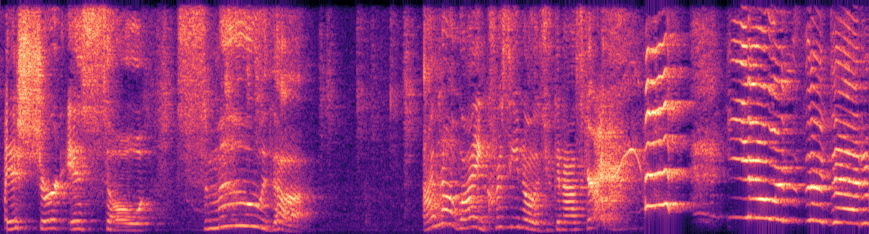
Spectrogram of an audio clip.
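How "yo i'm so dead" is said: high squealing laugh into the words; laughing hard. Real, not acted. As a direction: crack up, barely get it out. Cracks up at her own bit.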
